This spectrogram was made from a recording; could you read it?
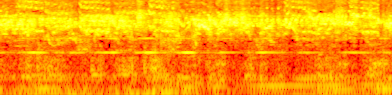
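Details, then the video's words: Budgerigar chicks, six in the brood, begging while their mother feeds them; a thick, scratchy continuous chorus of high squeaks, with a faint steady hum underneath. "Budgies baby feeding || Mother budgies feeding her cute babies"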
